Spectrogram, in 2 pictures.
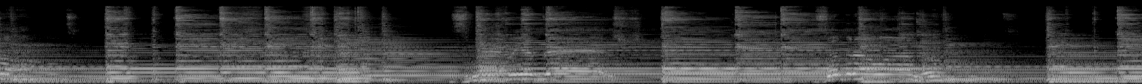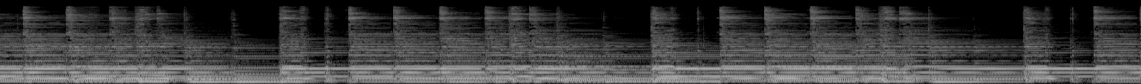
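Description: Acoustic guitar strummed steadily, chords ringing on in an instrumental passage between sung verses.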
